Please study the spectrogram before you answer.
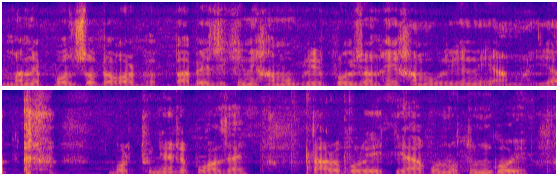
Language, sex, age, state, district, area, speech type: Assamese, male, 45-60, Assam, Udalguri, rural, spontaneous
